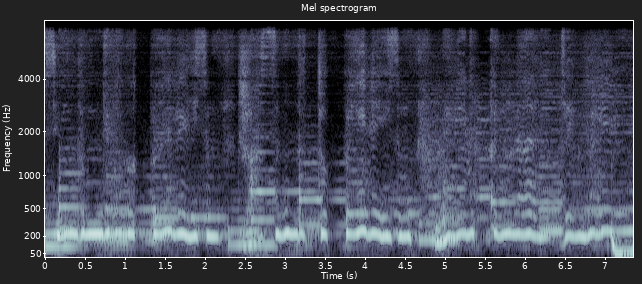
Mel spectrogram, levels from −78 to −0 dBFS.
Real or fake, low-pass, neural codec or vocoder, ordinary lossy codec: fake; 7.2 kHz; codec, 44.1 kHz, 2.6 kbps, DAC; none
